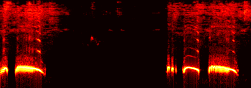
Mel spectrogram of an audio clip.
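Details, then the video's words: Spotted dove, or tekukur, cooing as a hunting lure: a long bowed coo opens, then silence, then a new phrase of quick stuttered notes, an arched hoot and another long falling coo. "Pikat Burung Tekukur / Suara Burung Tekukur | The Sound of The Turtledove"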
